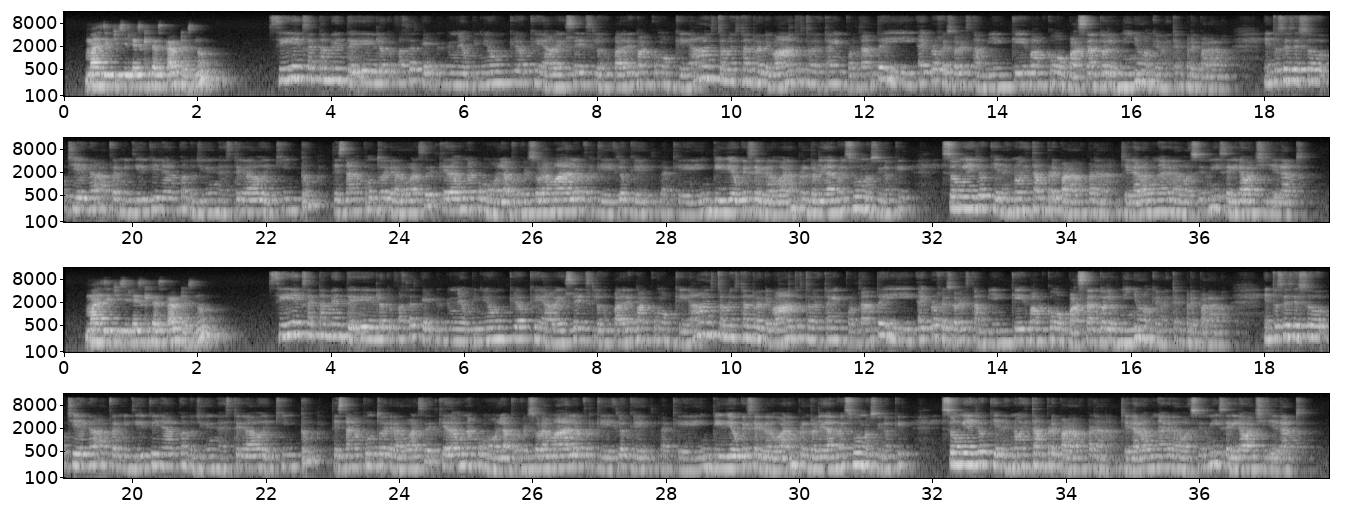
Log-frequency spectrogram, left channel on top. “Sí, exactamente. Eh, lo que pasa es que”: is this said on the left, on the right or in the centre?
Right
